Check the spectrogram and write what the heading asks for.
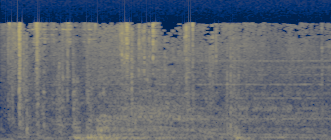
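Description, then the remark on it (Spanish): A few metallic key clicks come first, then a BMW car engine turns over and settles into a low, steady idle, with no voices. “Mathieu se cubre la cara con las manos, se tranquiliza y arranca el coche.”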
